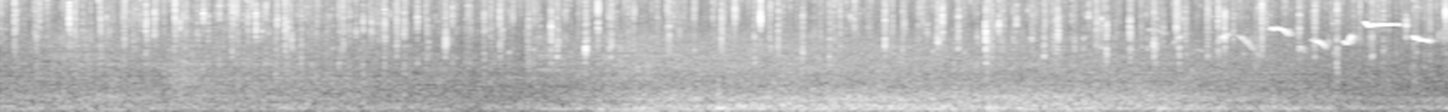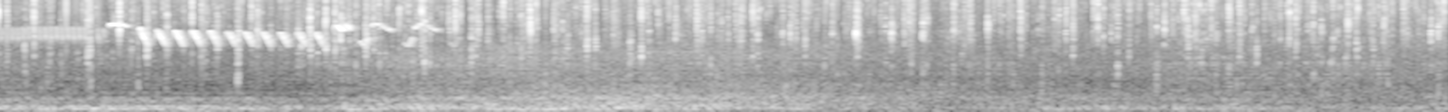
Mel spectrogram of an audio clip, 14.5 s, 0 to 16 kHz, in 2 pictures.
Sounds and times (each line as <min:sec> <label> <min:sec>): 0:00.0 small water stream 0:14.4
